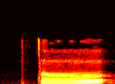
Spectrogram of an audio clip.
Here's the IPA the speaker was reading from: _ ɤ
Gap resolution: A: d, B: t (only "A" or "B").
B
